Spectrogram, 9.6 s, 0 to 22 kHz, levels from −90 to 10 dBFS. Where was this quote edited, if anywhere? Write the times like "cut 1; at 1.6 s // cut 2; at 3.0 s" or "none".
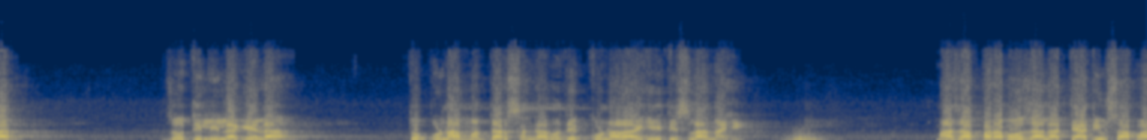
cut 1; at 6.7 s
